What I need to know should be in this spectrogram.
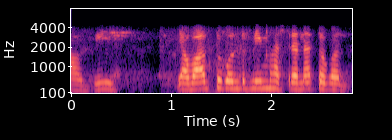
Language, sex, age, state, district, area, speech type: Kannada, female, 18-30, Karnataka, Gadag, urban, conversation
